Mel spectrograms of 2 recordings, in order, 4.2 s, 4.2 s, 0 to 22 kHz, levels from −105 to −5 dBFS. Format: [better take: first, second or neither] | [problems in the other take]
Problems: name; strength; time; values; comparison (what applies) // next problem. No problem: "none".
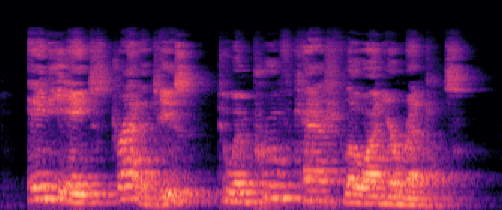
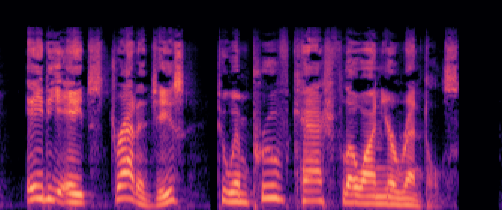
second | off-mic speech; far // room echo; noticeable; dies away in 0.5 s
